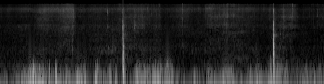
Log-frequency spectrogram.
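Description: Two sharp blows of a hand tool on the wooden fence boards, almost two seconds apart, over a low rumbling noise.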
